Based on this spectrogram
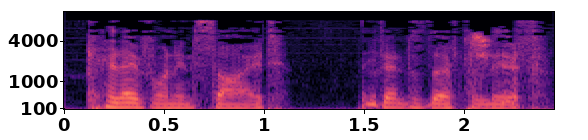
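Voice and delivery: low, soft menacing order; sinister announcer. Retold or imitated. Show hosts ordering the contestants killed, low menace. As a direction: coldly condemn them all. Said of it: "they're like".

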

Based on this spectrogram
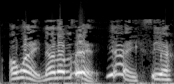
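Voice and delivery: plain start then jumps high and loud; going from Pooh's sigh to sudden cheer; sudden excitement. Pretend. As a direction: drop the bother, burst into glee. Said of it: "and then got excited".

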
